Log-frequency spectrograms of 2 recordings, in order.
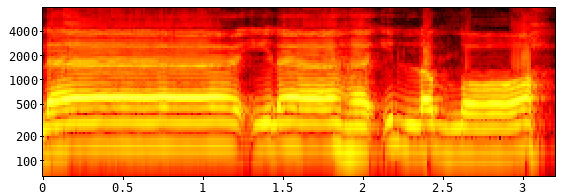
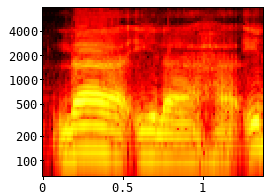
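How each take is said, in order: First: The vowel of the first word is drawn out long. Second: The vowel of the first word is kept short. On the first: "Memanjangkan alif la an-nafiyah" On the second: "au qasruha"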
